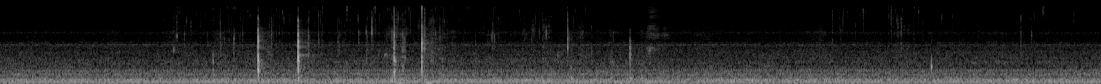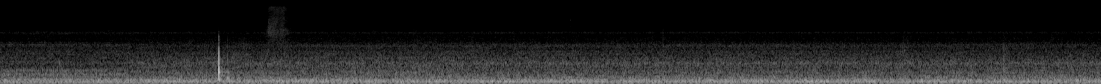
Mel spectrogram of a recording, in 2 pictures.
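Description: Wooden spatula working thick green-chilli miso paste in a hammered metal pan: soft squishing, with a few sharp taps of the spatula against the pan, clustered two to four seconds in and once more about thirteen seconds in, over a steady low hum.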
